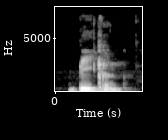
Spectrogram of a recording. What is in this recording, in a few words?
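"beacon", British English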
